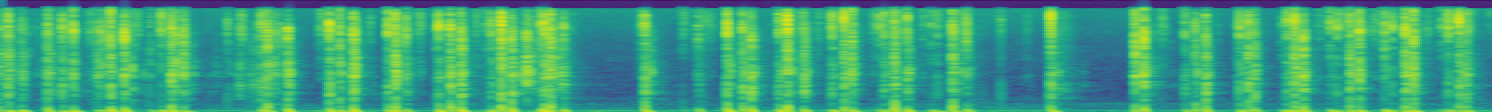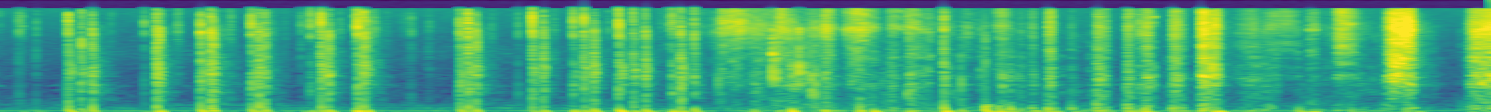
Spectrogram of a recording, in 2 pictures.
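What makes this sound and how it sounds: Long nails tap rapidly on the face of a closed cardboard matchbox and then on its striker side. The result is a dense run of short, dry clicks with a low thump beneath them. A bright scratchy rasp rises toward the end.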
